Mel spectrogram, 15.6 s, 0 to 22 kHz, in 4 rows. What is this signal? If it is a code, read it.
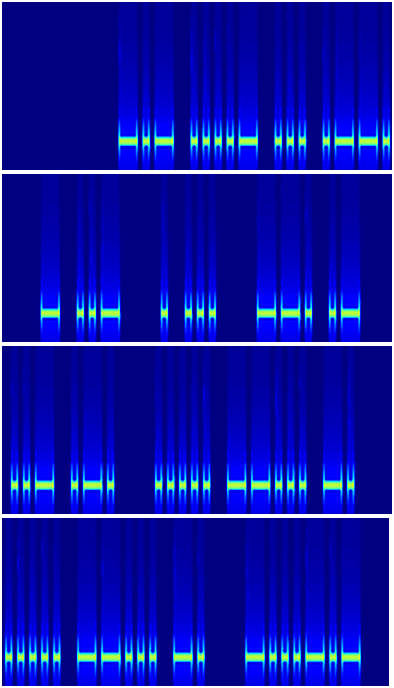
Morse code, heard as a keyed tone, about 20 wpm, 700 Hz. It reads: K4SP TU ES GA UR 57N 57N <BK>
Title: POTA QSO Practice - 20wpm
